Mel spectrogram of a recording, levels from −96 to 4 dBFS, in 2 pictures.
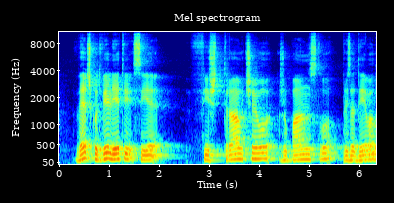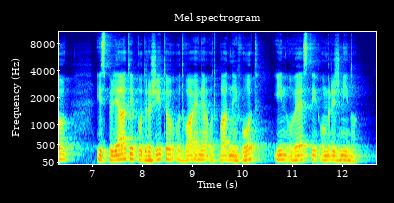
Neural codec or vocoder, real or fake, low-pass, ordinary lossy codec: none; real; none; none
